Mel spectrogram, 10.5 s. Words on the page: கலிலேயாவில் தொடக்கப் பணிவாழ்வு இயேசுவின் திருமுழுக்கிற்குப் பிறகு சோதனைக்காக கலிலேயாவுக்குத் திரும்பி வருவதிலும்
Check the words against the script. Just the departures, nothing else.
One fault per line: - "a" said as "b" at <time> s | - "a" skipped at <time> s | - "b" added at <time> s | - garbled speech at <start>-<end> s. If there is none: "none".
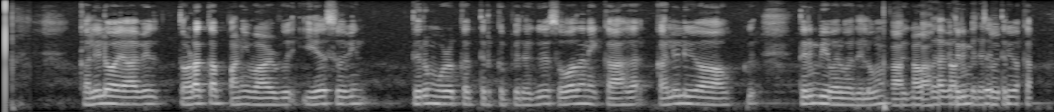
- garbled speech at 8.9-10.3 s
